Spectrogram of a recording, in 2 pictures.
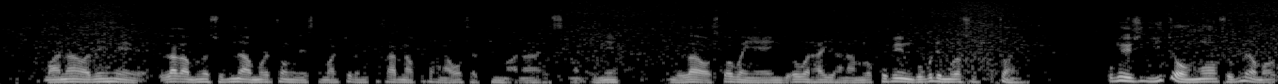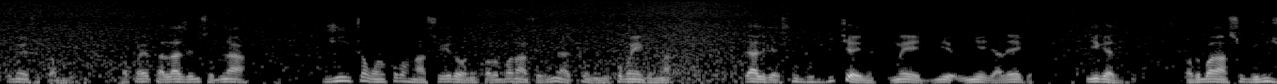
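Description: Overdone noise removal runs through the whole speech clip. The noise reduction was set too strong. Frequency bands near its noise estimate are cut hard or removed, and quiet parts of the voice go too. Pauses fall to near silence with twinkling specks.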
